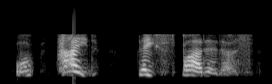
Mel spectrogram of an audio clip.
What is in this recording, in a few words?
Female Old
